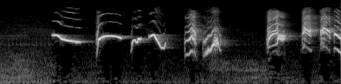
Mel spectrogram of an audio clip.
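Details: Female Oriental magpie-robin whistling to provoke males: sweet held whistles that drop in pitch, then rough, fluttering chirped phrases repeated in quick pairs.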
